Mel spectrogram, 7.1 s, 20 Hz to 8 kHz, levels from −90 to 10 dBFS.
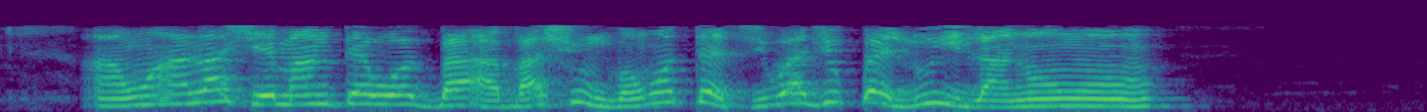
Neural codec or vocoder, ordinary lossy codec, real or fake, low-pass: none; AAC, 16 kbps; real; 7.2 kHz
